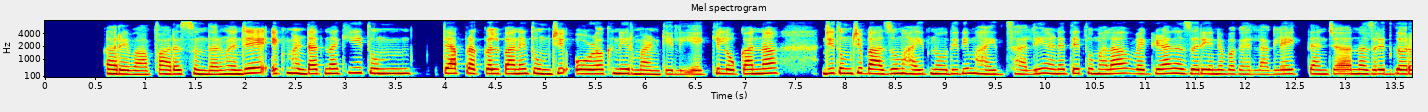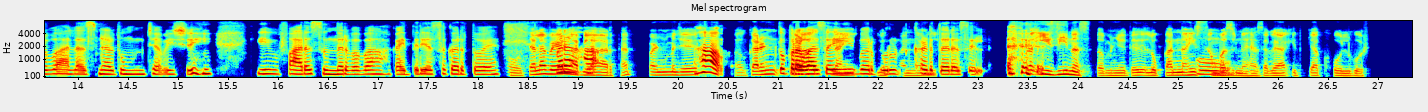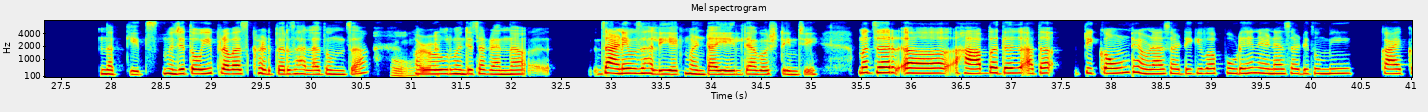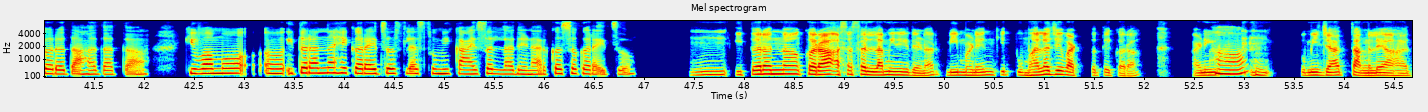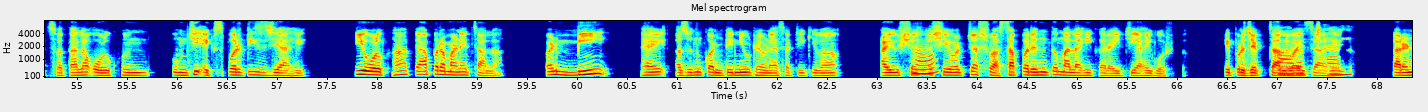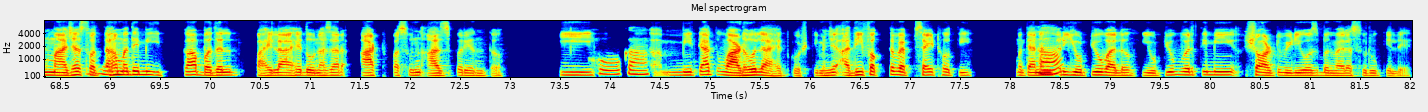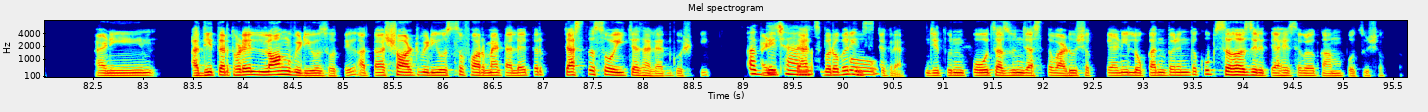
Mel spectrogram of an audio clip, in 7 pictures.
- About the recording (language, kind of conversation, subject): Marathi, podcast, या उपक्रमामुळे तुमच्या आयुष्यात नेमका काय बदल झाला?
- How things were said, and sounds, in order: tapping; laughing while speaking: "विषयी"; other background noise; chuckle; other street noise; chuckle; throat clearing; in English: "एक्सपेर्टीज"; in English: "कंटिन्यू"; in English: "फॉर्मॅट"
